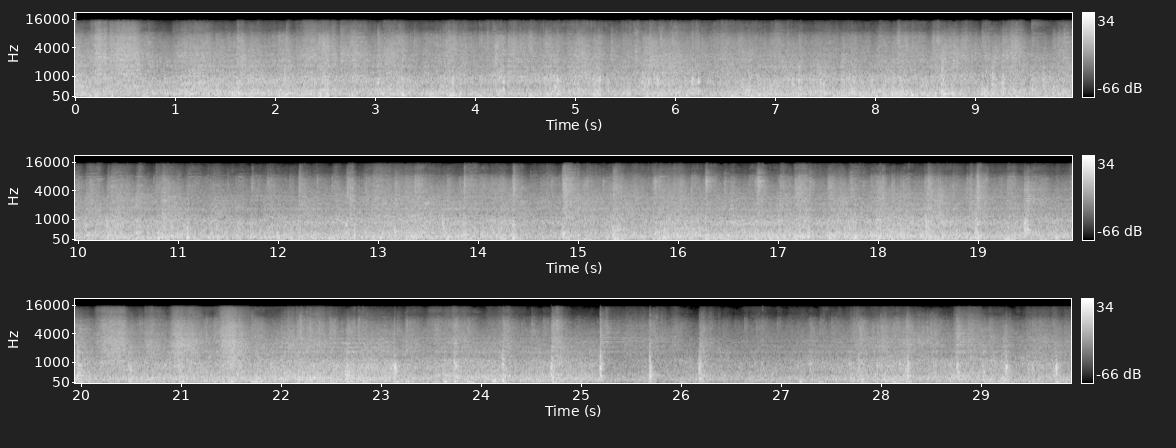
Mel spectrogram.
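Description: Freight train of railway tank cars rolling past: a steady rumble with the wheels clattering over the rail joints, and a few sharper single clicks near the end.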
